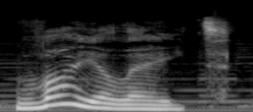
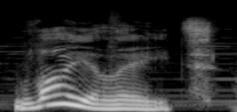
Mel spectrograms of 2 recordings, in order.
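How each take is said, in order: Both takes have the same delivery.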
